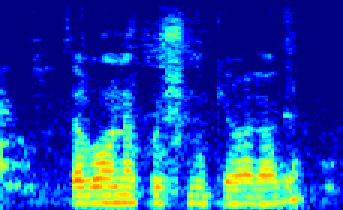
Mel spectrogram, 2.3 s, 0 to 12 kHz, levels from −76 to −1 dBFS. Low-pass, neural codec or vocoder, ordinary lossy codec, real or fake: 10.8 kHz; none; Opus, 32 kbps; real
